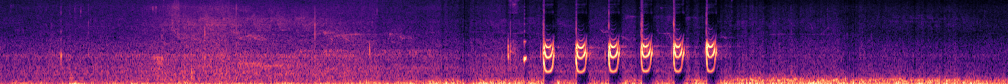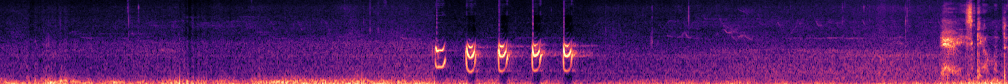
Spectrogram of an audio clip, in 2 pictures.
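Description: Wild turkey gobblers gobble during a spring hunt outdoors: two rapid rattling bursts of gobbles, several seconds apart, at moderate distance over constant wind buffeting the microphone.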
